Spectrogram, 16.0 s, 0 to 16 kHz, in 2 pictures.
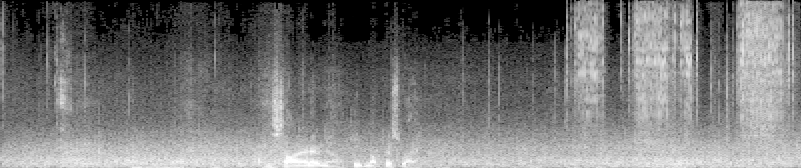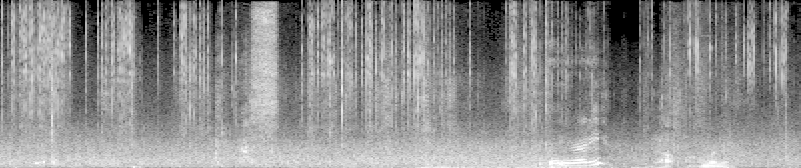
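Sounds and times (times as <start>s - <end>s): fishing reel drag ratcheting: 5.6s - 16.0s.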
